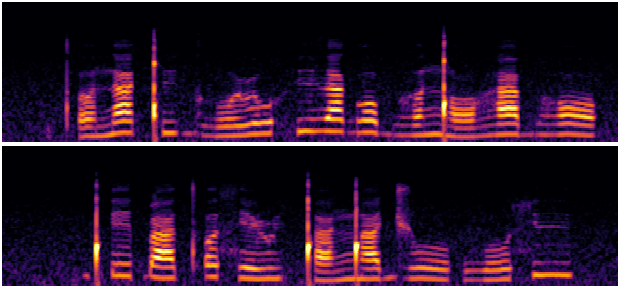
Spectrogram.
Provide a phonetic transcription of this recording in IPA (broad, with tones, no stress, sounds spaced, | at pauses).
tʼ ʌ˩ n a˥˧ ǃ y˧ ɡʱ o˩˧ ɭ o˥ h y˥ ð a˥ ɡ ɔ˥˧ bʱ ʌ˧˥ ŋ͡ǃ ɔ˩˧ ɦ a˥ bʱ ɔ˥˧ | ǃʼ e˥ ɓ a˧˥ tʼ ʌ˥˧ s e˧ ɭ y˧˥ ǃ a˩˧ ŋ͡ǃ a˧˥ d͡ʒ o˥˧ | v o˩˧ s y˥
